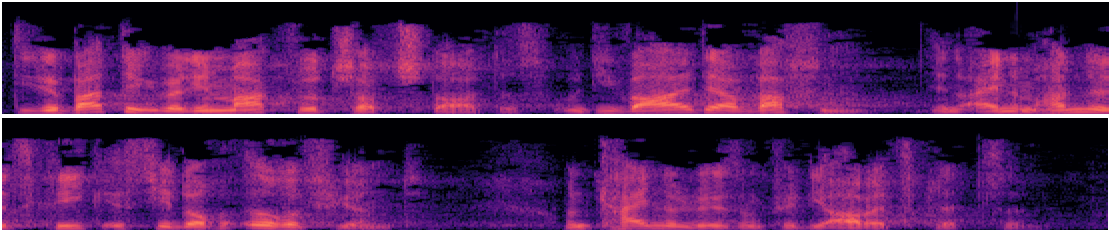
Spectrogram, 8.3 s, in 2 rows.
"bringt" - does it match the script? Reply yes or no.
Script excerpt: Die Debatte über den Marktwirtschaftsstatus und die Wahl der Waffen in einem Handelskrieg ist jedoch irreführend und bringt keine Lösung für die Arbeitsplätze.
no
